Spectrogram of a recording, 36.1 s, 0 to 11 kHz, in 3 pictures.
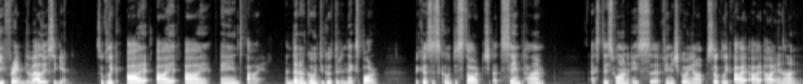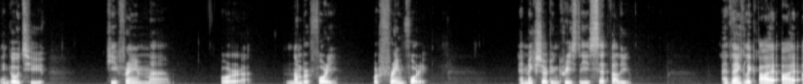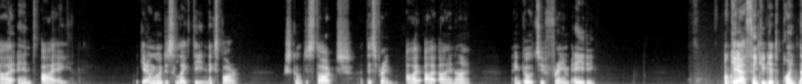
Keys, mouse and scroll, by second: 1.6-3.1 typing, 7.2-8.5 middle drag, 8.5 i, 8.9 i, 9.5 i, 9.9 i, 11.3 click, 14.9 s, 18.5-22.4 drag, 22.7 i, 22.9 i, 23.4 i, 23.8 i, 27.3-29.2 drag, 29.2 i, 29.6 i, 29.9 i, 30.3 i.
